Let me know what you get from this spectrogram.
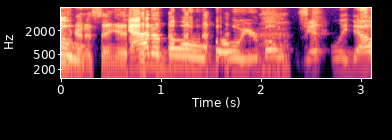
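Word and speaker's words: Skattebo: Scataboo, bow your boat gently down the stream. See, it doesn't even work when you say Scataboo, because we murder names over here, man. Rhyme with bow or row.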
